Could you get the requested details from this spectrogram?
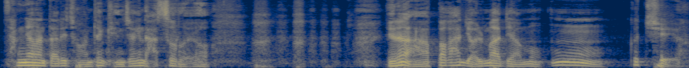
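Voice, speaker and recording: A middle-aged man leads a parenting seminar, his delivery lively and full of sweeping pitch. His voice has a husky grain, and he keeps slipping into acted-out voices to show his points. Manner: animated, acts out examples in voices. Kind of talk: seminar lecture.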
